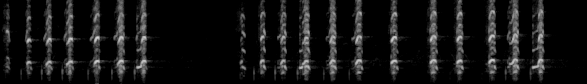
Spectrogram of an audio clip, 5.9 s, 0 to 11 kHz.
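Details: Osprey pair at the nest in Finland, 14 June 2019, following a failed nesting; loud series of shrill whistled chirps, about seven in quick succession, a pause, then about ten more.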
